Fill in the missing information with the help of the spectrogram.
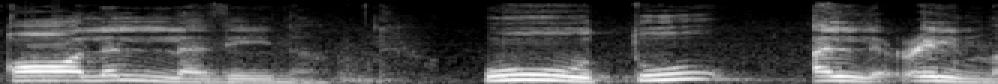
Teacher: قال میں لام پر زبر ہے, اس سے الذین کے لام کے ساتھ ملائیں گے, درمیان میں سے الف حمزہ کو حذف کریں گے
